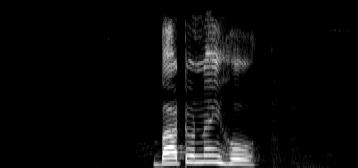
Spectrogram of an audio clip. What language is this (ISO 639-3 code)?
nep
